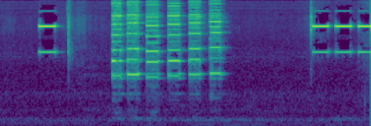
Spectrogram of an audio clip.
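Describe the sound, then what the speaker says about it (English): Self-powered buzzer on a Hyperlow Airshot quadcopter beeping as the motors stop: clear, close electronic tones, a single beep followed by a rapid run of six pulses and then three more evenly spaced beeps. "Makes that lovely little buzzing noise when it stops."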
